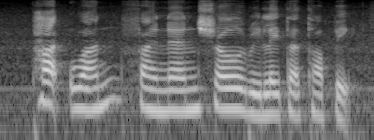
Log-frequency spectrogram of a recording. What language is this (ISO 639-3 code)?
eng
